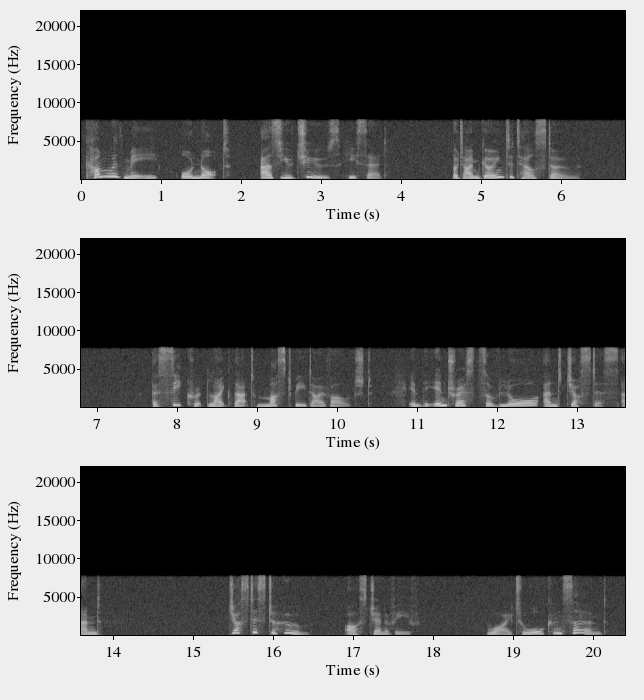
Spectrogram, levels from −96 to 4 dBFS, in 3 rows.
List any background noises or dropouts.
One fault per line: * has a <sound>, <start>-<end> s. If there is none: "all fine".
all fine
